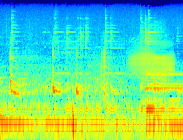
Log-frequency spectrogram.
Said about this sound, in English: What's that? That's a cricket frog. It doesn't sound like those green frogs we were listening to a minute ago. It has that real snoring.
